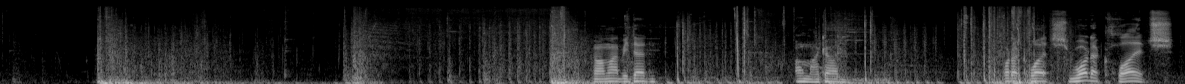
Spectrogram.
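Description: Rapid gunfire bursts out in loud volleys.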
